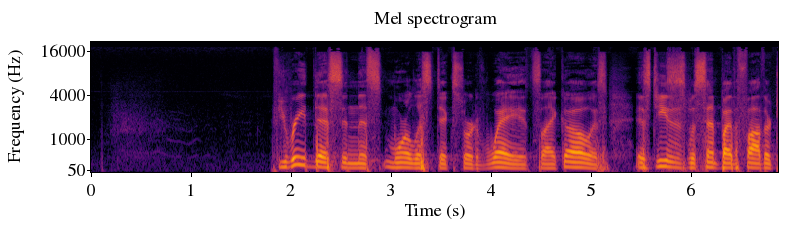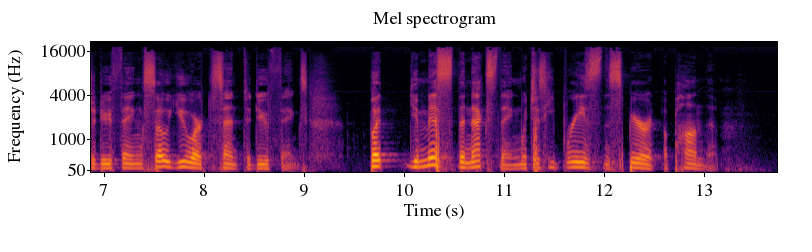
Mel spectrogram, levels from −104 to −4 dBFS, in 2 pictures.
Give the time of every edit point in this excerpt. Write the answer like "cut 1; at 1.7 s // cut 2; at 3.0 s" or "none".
none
